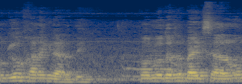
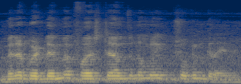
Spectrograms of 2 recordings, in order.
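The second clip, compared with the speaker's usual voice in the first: ordinary talk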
